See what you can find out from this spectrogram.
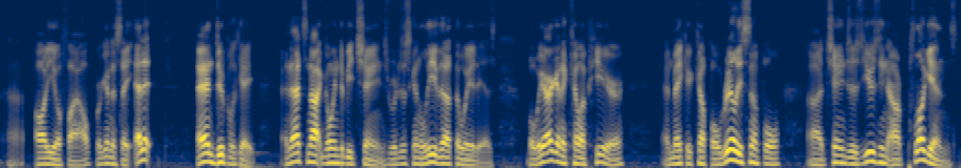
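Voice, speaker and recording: A man hosting a casual software tutorial in an informal, self-deprecating, hesitant way. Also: on the low side, dry recording. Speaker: tutorial host.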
